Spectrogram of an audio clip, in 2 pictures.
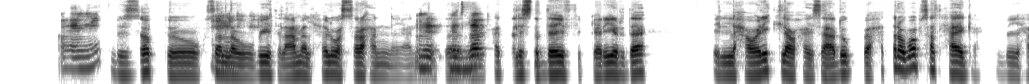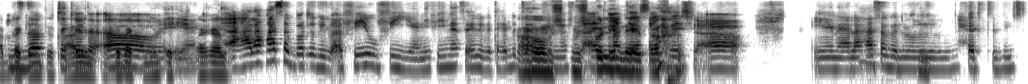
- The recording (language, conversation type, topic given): Arabic, unstructured, إيه أحسن يوم عدى عليك في شغلك وليه؟
- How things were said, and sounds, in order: tapping; in English: "الcareer"; laughing while speaking: "آه ومش مش كل الناس آه"; other background noise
